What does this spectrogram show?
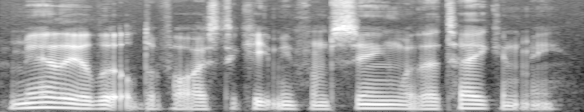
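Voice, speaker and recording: Man acting a creaky, dry-witted gentleman detective. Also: fairly low pitch, steady tone, fast. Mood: shrewd. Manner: dry, clipped, wry. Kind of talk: radio drama acting.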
